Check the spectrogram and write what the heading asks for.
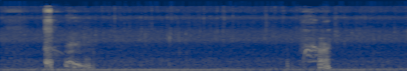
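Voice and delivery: high, breathy villain cackle; mocking laugh. Villain laughs after attack.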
